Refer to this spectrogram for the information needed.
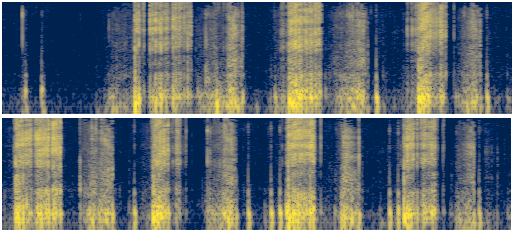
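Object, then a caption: Foam sponge. A wooden cocktail pick with a pink flamingo topper pokes and scratches a round pink foam sponge held in one hand, with a small black lavalier mic pushed into the sponge's center. After two brief clicks, close, irregular bursts of rough, rasping scratching follow, with a muffled low body and a bright, airy edge.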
